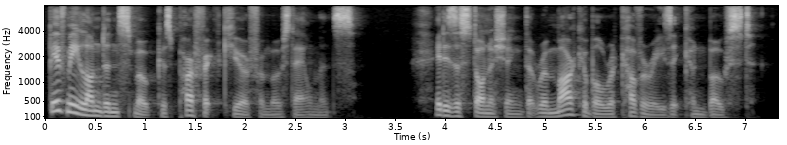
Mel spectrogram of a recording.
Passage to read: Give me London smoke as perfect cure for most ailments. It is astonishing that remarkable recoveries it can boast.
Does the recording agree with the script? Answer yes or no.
yes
